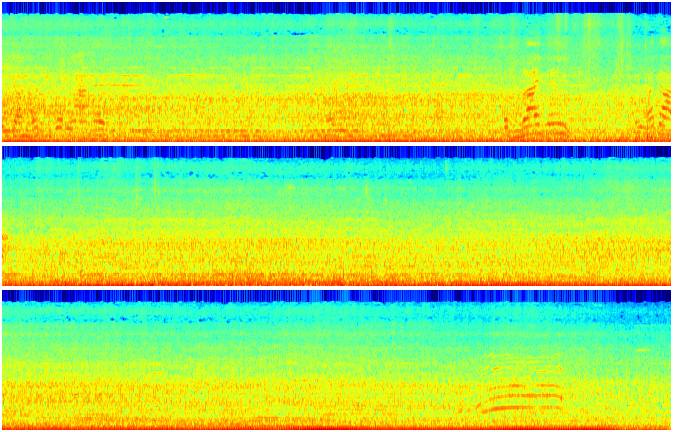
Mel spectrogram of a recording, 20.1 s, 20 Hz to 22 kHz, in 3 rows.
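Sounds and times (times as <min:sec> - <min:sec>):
diesel truck engine rumbling: 0:00.0 - 0:20.0.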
